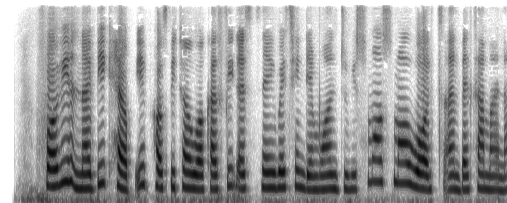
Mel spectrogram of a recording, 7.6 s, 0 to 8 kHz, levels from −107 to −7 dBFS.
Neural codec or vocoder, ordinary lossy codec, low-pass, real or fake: codec, 24 kHz, 1.2 kbps, DualCodec; MP3, 48 kbps; 7.2 kHz; fake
